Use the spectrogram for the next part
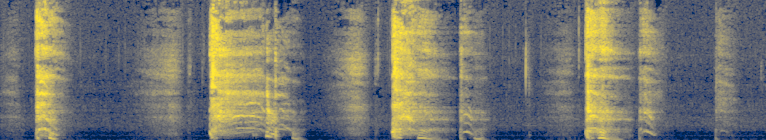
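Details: Adult's seasonal dry cough from a throat tickle on cold, damp autumn mornings, expected to progress to a cold, throat infection and bronchitis: four harsh, dry cough bursts, some doubled, with quiet breaths between.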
